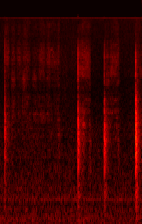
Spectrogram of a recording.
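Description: Chalk writing on a blackboard: a few faint, short taps and scrapes as a word is written.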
